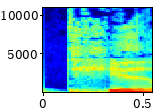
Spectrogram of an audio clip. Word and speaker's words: teen: 哎，我 14 她 13，但是大家发音一定要发准了，这个 teen 啊一定要准。我发现很多同学这个 teen 这个音呢、啊会念成这个 T 啊，I'm 40, she's 30 啊，这班级两个超龄大学生，一个 40多岁，一个 30多岁哈、啊，两个初中生哈、啊。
